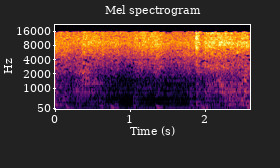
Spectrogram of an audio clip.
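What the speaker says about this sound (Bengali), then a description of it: "এভাবে ঢাকা দিয়ে দিয়ে কষিয়ে যদি এই রান্নাটা করা হয় তাহলে এই রান্নার টেস্ট দ্বিগুণ হয়ে যায়" Ridge gourd, potato and prawns frying in a covered pan, a steady soft sizzle and hiss running throughout with faint stirring clinks over a low hum.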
